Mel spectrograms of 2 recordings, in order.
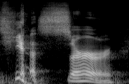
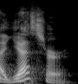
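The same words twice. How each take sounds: First: It is said in a mocking, sarcastic tone. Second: It is said in a sincere, respectful tone. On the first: The speaker is mocking the listener. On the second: The speaker shows genuine respect. "You're being respectful"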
